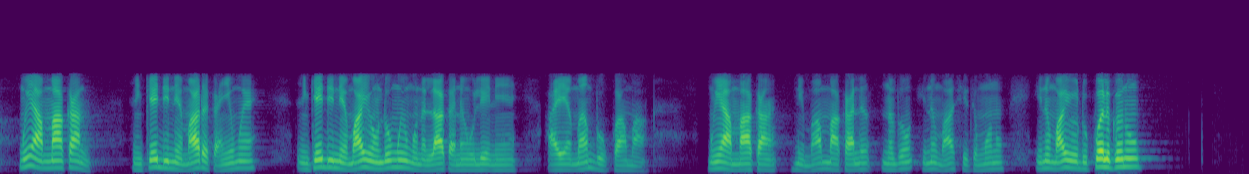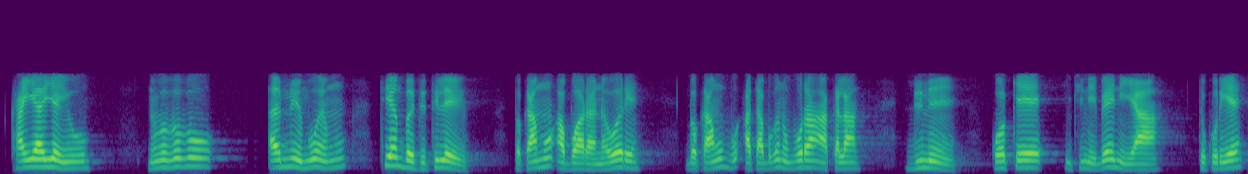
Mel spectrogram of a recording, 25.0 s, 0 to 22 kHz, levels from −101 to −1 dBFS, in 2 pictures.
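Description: Listening through this speech, carried on ordinary mu-law telephone coding, nothing stood out as a technical problem.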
